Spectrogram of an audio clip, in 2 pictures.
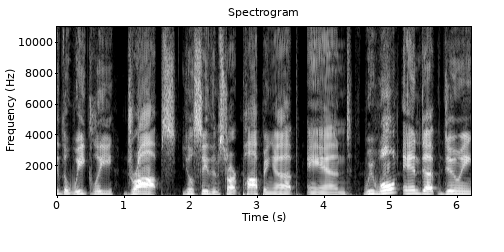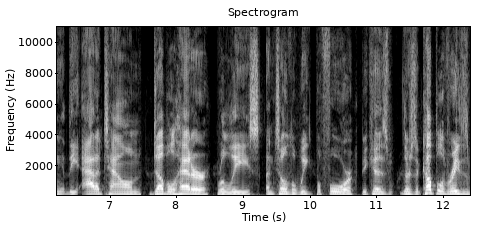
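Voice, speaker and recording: A man's voice: fairly high pitch, fairly bright tone, clear, resonant tone, dry recording, clean studio sound. A man hosting a sports radio show, talking casually and conversationally in a folksy way. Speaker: radio show host and play-by-play announcer.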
